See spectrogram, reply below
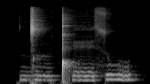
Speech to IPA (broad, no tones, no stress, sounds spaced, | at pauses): ŋ͡ǀ ɯː ǃʰ eː s u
